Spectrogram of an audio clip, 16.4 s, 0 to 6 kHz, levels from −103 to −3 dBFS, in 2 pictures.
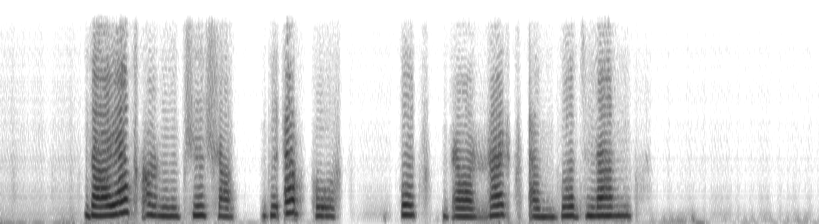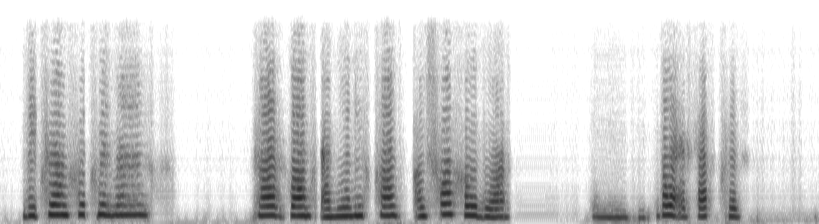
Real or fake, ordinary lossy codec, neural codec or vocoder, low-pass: fake; none; codec, 16 kHz, 0.5 kbps, FreqCodec, smaller model; 5.4 kHz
